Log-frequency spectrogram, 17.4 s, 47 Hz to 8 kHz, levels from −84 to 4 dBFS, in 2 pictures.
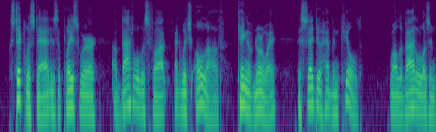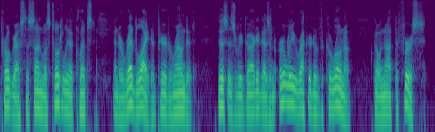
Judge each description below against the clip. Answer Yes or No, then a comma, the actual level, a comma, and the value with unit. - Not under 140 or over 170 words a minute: No, average, 180 wpm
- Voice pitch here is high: No, low, 105 Hz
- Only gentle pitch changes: No, average, 4.1 semitones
